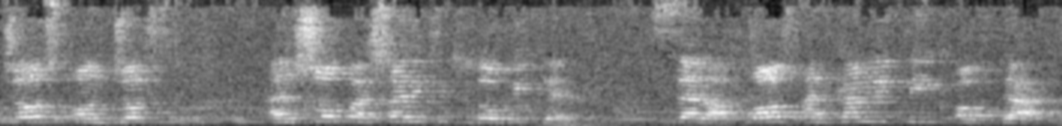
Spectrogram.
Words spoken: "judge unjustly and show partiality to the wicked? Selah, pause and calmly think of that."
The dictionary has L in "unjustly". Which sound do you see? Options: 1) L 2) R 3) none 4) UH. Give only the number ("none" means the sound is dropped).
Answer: 3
